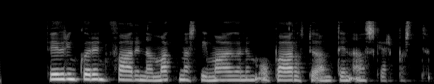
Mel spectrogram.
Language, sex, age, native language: Icelandic, female, 40-49, Icelandic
